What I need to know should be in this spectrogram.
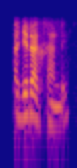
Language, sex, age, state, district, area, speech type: Telugu, male, 18-30, Telangana, Bhadradri Kothagudem, urban, conversation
